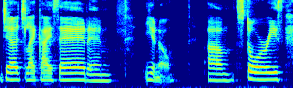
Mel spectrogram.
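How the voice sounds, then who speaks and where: In a very clean recording with a silent background, a woman with a Spanish accent talks at a fairly slow pace in a monotone, flat intonation. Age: 40s. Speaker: podcast host. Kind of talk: casual chat.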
